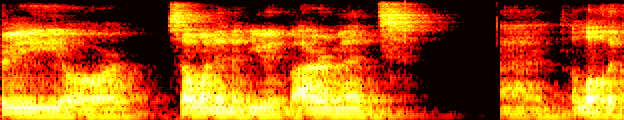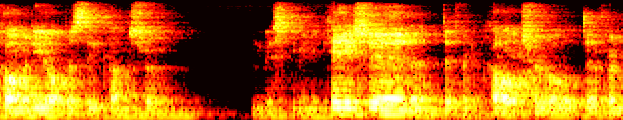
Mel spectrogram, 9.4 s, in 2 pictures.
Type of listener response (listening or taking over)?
listening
